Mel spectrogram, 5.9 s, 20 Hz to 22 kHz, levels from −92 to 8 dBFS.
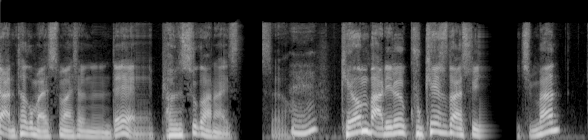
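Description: At 0.95 s there is a short stall from a late packet. A packet arrived late and the jitter buffer ran dry. The receiver held the last sound for about 55 ms until the packet came. The speech then picks up from the same point. Nothing is lost, but one sound drags slightly long, with a faint buzz or dip.

Three call audio freezes follow. Each is likely caused by packets held up in transit, which emptied the jitter buffer. From 1.37 to 1.50 s, the last sound is stretched into a fading buzz or hiss for about 116 ms, with no silence. From 2.35 to 2.64 s, the fill lasts 270 ms and about 200 ms of it is silent. From 4.79 to 5.19 s, the fill lasts 379 ms and about 220 ms of it is silent. After each freeze the speech resumes where it stopped. A gap is added, but no speech is lost. The call codec's bandwidth ends near 12 kHz.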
